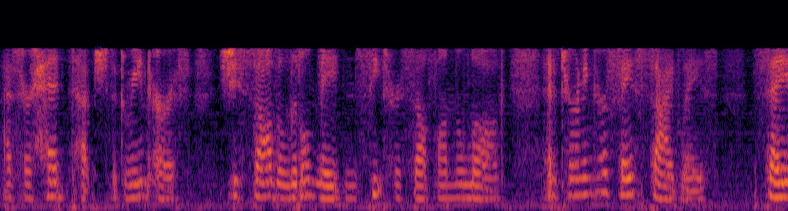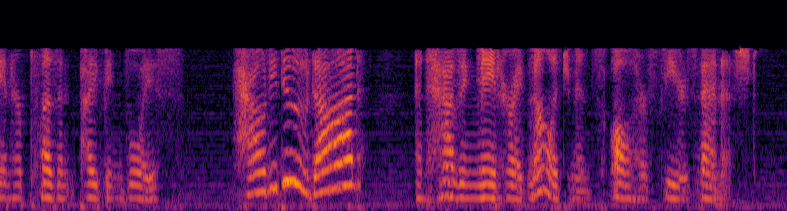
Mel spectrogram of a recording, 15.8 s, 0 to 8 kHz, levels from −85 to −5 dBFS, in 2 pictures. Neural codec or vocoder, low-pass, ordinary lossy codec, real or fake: vocoder, 24 kHz, 100 mel bands, Vocos; 7.2 kHz; AAC, 16 kbps; fake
